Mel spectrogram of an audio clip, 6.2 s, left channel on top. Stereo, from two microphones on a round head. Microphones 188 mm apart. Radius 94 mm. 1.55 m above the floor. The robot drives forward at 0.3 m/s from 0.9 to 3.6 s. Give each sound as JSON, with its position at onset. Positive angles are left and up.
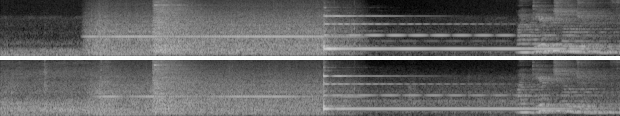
{"t": 1.5, "sound": "a gunshot", "side_deg": -60, "distance_m": 1.4}
{"t": 3.2, "sound": "a bell", "side_deg": -70, "distance_m": 0.8}
{"t": 5.2, "sound": "a woman speaking", "side_deg": -55, "distance_m": 1.5}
